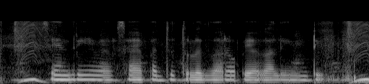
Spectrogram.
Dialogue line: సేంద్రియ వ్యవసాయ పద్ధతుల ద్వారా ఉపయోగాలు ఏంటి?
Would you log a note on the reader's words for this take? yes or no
no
